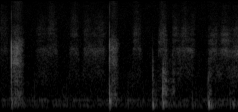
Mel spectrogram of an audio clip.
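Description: Faint stylus strokes and taps on an iPad touchscreen as words are handwritten, three short, sharp contacts spaced over about two seconds.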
